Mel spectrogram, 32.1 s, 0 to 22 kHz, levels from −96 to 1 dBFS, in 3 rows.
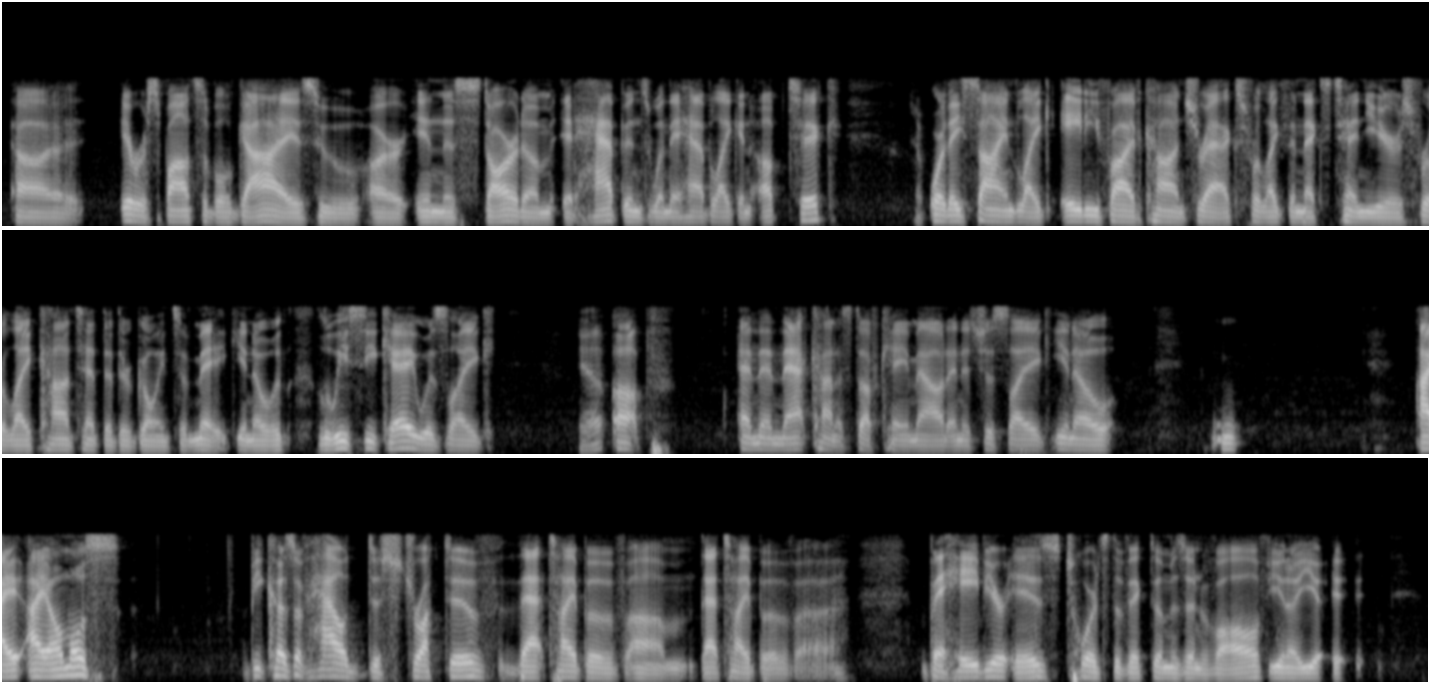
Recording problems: high frequencies cut off; noticeable; nothing above 5.5 kHz

